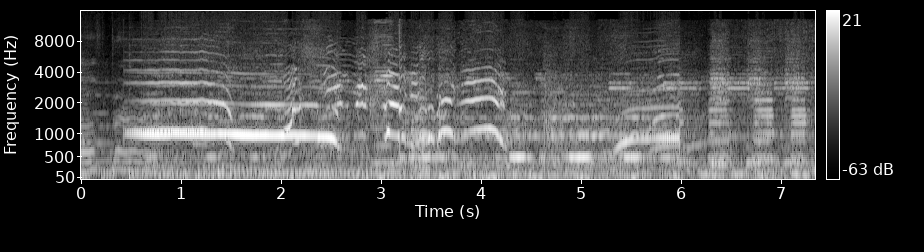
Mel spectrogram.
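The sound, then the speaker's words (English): Car horns and crowd noise in a street celebration in Iran after the nuclear deal announcement, with long, sustained horn blasts and shorter toots ringing over a babble of voices. “That is the sound of celebration in Iran with the announcement that the U.S. has worked out a deal driven by President Obama regarding their nuclear”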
